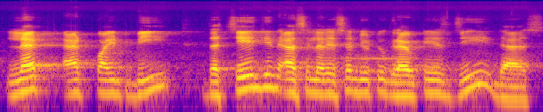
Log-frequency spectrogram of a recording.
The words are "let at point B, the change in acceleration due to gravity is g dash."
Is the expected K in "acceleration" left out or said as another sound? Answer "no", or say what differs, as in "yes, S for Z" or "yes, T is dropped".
yes, K is dropped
